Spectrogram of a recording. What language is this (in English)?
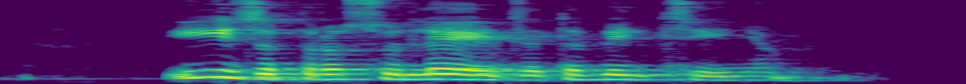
Latgalian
